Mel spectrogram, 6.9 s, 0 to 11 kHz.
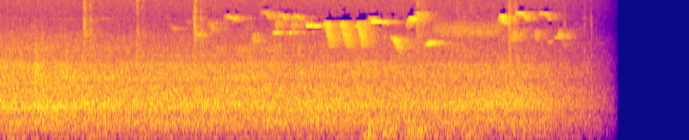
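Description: Steady rumble of a Class 37 diesel-hauled test train moving away, with birds chirping over it from about two seconds in. The sound fades away near the end.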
